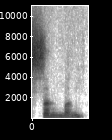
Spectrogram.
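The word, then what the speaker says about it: 生门: Life door, which pronounced as Shenmen.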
